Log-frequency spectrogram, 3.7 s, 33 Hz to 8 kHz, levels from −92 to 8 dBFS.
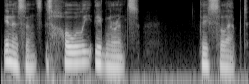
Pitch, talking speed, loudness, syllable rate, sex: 115 Hz, 95 wpm, -18 LUFS, 4.9 syllables/s, male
